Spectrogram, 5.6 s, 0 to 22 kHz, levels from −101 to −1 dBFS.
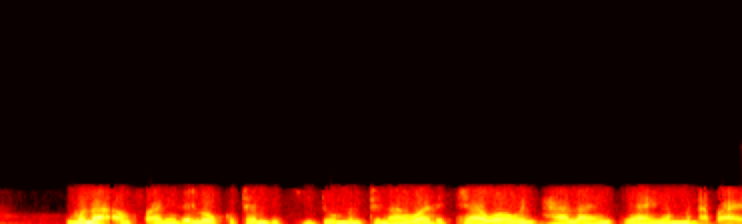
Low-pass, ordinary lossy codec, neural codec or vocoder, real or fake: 7.2 kHz; AAC, 16 kbps; none; real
